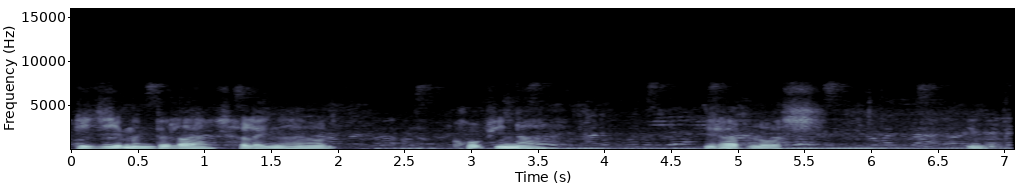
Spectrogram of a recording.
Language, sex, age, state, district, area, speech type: Bodo, male, 60+, Assam, Chirang, rural, spontaneous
